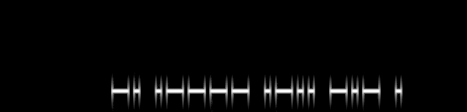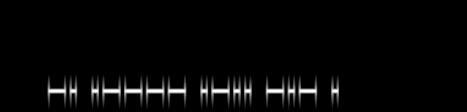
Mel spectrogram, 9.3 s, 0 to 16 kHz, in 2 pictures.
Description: Morse code, heard as a keyed tone, about 22 wpm, 700 Hz. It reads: N1LKE N1LKE
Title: USA Call Signs - 5 Characters - Repeated 2x - 22wpm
